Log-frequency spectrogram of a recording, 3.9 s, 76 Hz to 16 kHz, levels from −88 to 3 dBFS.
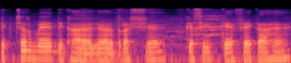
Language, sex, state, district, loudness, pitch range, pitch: Hindi, female, Rajasthan, Jaipur, -16 LUFS, 95-100 Hz, 95 Hz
